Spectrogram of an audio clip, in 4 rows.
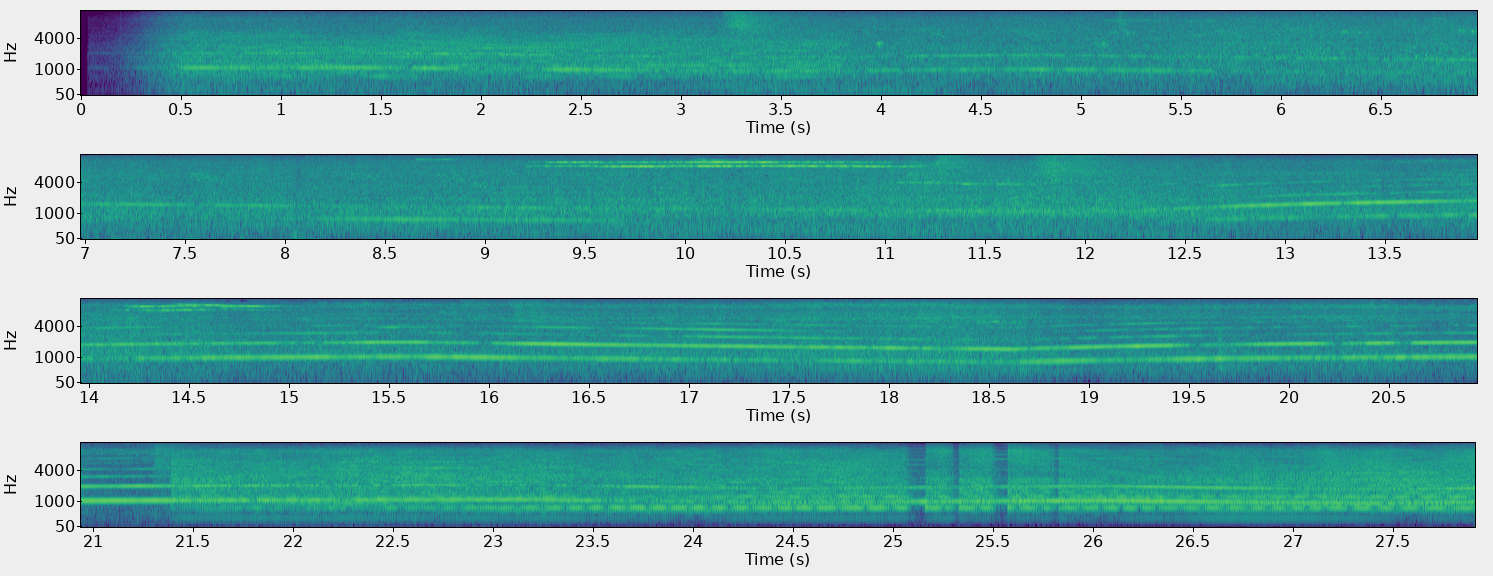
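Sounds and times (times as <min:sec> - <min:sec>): fire engine siren wailing: 0:00.0 - 0:27.9
air horn blast: 0:01.4 - 0:04.1, 0:21.3 - 0:27.9.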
